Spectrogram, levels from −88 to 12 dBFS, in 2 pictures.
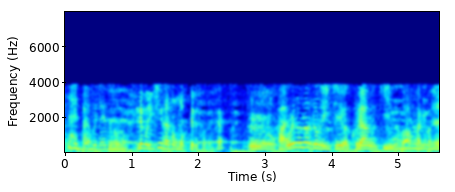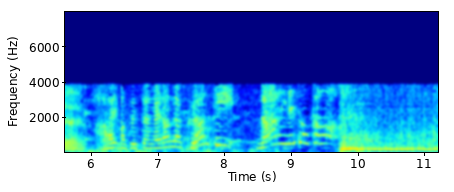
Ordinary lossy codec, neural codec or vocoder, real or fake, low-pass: AAC, 16 kbps; codec, 16 kHz, 4 kbps, FreqCodec, smaller model; fake; 7.2 kHz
